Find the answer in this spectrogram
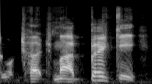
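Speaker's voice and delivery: loud, flustered shouted outburst. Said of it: "Sorry for yelling".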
